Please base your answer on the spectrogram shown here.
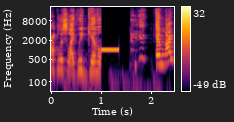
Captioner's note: beep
